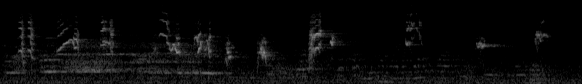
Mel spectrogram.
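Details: Greater green leafbird (cucak ijo) singing: dense clusters of scratchy chips and twittering at first, then spaced bright whistles and sharp notes at irregular intervals.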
